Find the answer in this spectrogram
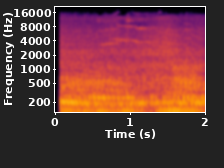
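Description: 1996 Kawasaki Zephyr 1100RS's air-cooled inline-four running steadily through a BEET Nassert aftermarket exhaust, a loud, deep, even exhaust note.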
